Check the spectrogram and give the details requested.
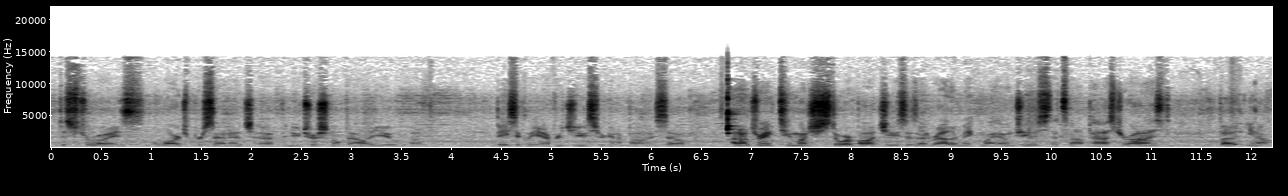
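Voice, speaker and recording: Relaxed man explaining food in a noisy store. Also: medium pitch. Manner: relaxed, explanatory, loose with fillers. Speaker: athlete giving nutrition tips. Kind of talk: casual handheld grocery tour. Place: indoor grocery store, air conditioning hum. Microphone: handheld camera mic. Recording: loud store background noise.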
